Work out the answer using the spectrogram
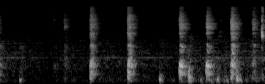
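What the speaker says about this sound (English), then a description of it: "I have got a little bit of a cough at the moment" A man with a lingering cough, speaking in an outdoor talk about trees, coughs repeatedly in short, sharp bursts, several in a row with brief pauses, close and fairly loud.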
